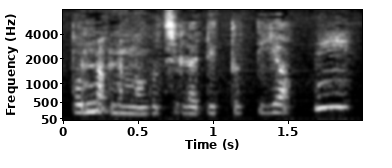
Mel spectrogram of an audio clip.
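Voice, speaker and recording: A woman's voice: medium pitch, big pitch swings, a little fast, darkish tone, natural voice. An actress with a Cebuano accent playing a married mother in her forties who tells her story in a radio drama. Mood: chatty. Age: 40s. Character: Zenaida, 42-year-old married mother of two, letter sender. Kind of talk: radio drama acting and letter narration. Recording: music bed behind the voice.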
